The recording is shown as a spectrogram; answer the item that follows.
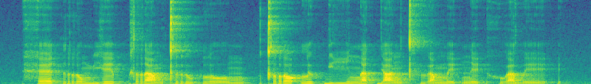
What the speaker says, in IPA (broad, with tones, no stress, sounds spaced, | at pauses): h ɛː˦˥ t̚ r o˧ m j eː˥˩ p̚ k r a˨˩ m t r u˦˥ ʔ l o˧ m | t r ɔ˥˩ ʔ l ɯ˥˩ k̚ j iː˥˩ n a˦˥ t̚ j a˨˩ ŋ tʰ ɯ˨˩ a̯ m e˨˩ ʔ n e˨˩ ʔ h u˨˩ a̯ w e˨˩ ʔ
